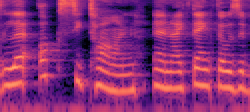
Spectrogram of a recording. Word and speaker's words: L'Occitane: As many times as I've walked into that store, I always called it L'Occitane. Absolutely incorrect, apparently, is L'Occitane.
